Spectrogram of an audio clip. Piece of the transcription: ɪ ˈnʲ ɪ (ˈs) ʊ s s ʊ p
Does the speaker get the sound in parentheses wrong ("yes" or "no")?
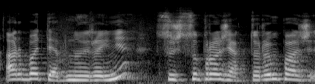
no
